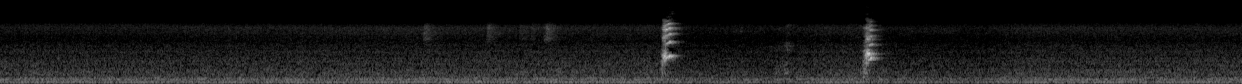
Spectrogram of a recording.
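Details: Chihuahua puppy at play with a Jack hat from Nightmare Before Christmas: two abrupt, shrill little yaps two seconds apart after faint soft squeaks, set against steady low indoor background noise.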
